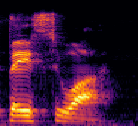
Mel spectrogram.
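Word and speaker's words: Bae Suah: That's actually, the only thing that's different is it's Swa, like it's two syllables, but it's Bae Swa.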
